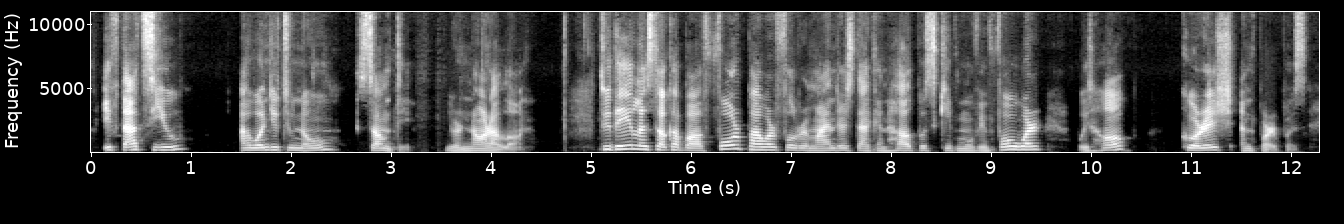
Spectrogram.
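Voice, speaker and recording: A woman hosts a live online talk show, reading scripted lines and thanking her guests in turn. Her voice sits on the low side, and the sound is dry and close, with no room echo. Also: fairly bright tone. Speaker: host.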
